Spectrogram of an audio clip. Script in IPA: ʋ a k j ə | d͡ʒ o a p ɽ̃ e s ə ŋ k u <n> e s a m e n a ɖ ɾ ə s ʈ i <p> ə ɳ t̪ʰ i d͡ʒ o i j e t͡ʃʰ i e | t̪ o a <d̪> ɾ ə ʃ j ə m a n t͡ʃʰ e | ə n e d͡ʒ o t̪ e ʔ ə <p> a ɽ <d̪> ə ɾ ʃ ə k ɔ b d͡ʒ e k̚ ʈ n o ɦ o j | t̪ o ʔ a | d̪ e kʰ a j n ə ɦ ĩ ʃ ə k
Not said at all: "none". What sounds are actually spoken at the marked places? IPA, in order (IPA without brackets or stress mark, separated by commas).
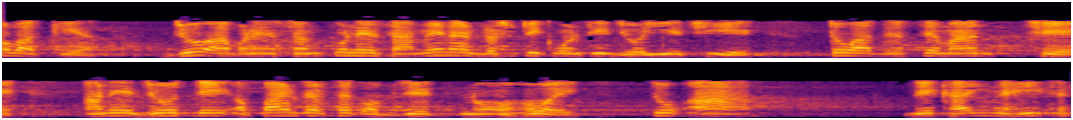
n, k, d̪, p, d̪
